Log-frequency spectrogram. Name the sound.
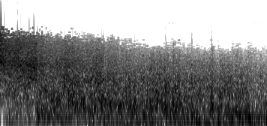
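thunder sound effect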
